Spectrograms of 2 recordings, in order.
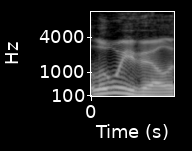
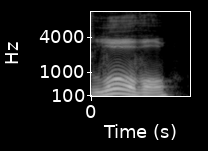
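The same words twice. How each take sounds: First: It is pronounced the way outsiders say it. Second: It is pronounced the way locals say it. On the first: The speaker calls it wrong. "It's not Louisville" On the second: The speaker calls it right. "that's how you say it when you're down there"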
